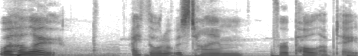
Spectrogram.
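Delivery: soft, soft-spoken talking. Recording an update at six a.m., not quite woken up; talking softly. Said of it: "If I'm talking softly".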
